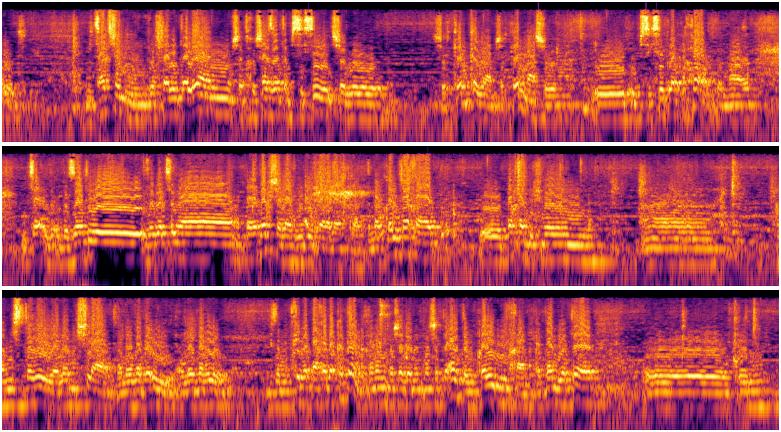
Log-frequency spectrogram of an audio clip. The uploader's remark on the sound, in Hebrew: הקלטה משובשת.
